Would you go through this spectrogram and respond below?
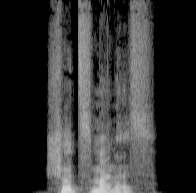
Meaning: genitive singular of Schutzmann
- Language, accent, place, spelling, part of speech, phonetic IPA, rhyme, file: German, Germany, Berlin, Schutzmannes, noun, [ˈʃʊt͡sˌmanəs], -ʊt͡smanəs, De-Schutzmannes.ogg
